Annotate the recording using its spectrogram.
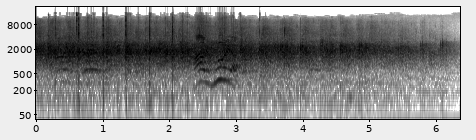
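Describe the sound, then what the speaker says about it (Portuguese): Continuous, dense clapping from a large church congregation fills the space while a voice calls out over it; the applause slowly fades toward the end. "E vamos aplaudir ao Senhor juntos, porque Ele é digno."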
